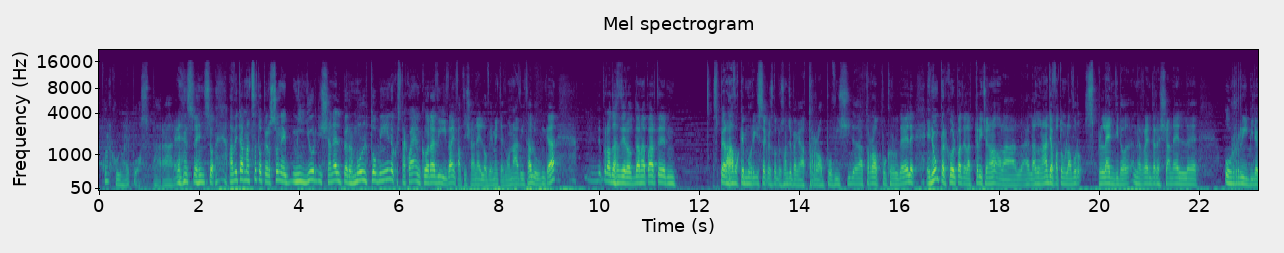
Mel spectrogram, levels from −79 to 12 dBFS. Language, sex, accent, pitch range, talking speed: Italian, male, native, 120-155 Hz, 165 wpm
